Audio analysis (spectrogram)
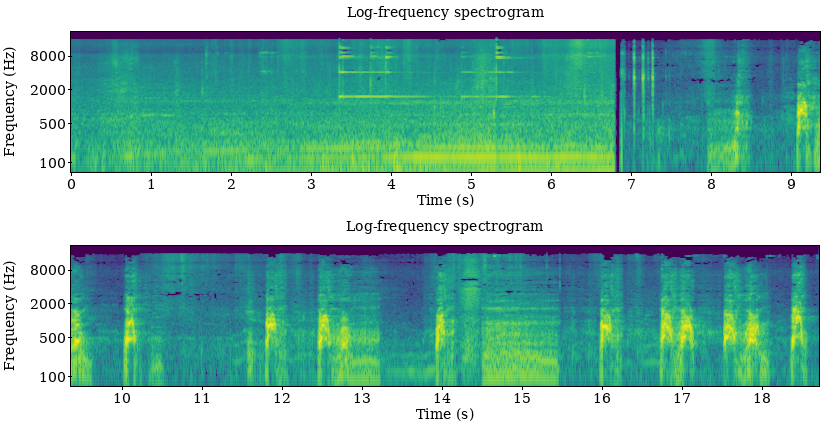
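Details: Bakarwal dog: after several seconds of music-like tonal background, a series of separate, sharp barks at uneven intervals, each short with clear gaps of silence between them.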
